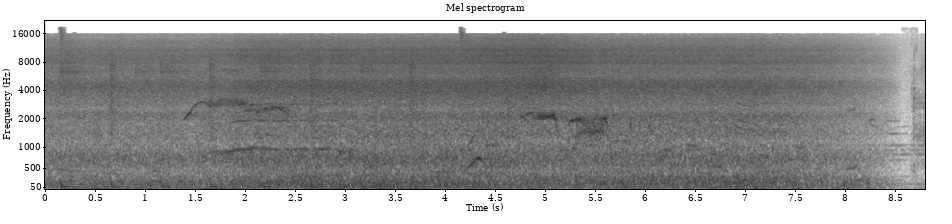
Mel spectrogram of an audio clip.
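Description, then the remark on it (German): Steady, loud rush of splashing water from a classic log flume ride at a theme park, a continuous churning roar with faint voices drifting through, fading out at the very end. “Als klassischer Logflume firmiert La Rivière Sauvage, der mit einem hohen Nässegrad und einer eher unspektakulären Fahrt und Themen glänzt.”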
